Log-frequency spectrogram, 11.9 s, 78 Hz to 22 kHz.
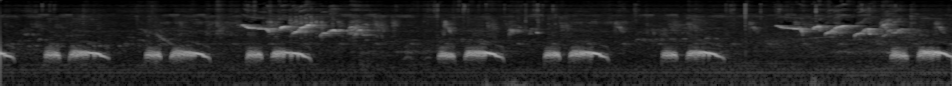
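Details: Decoy spotted dove, caged, described as having a big voice with one 'kuk' note and 'khu-ang' cooing almost all the time; steady run of short, deep descending coos grouped in twos and threes, roughly 47 per minute, with thin chirps of other birds above.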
